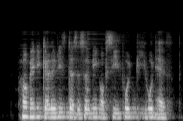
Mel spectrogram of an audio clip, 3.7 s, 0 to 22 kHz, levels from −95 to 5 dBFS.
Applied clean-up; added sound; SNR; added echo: neural mask model DeepFilterNet 3.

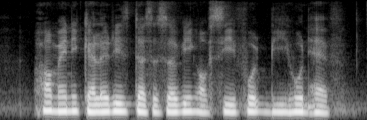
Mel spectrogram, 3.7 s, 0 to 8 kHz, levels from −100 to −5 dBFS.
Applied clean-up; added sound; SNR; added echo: none; none; none; none.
